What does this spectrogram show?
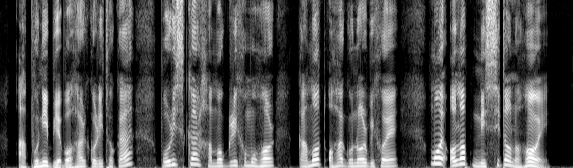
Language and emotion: Assamese, fearful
